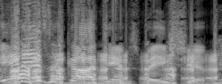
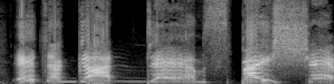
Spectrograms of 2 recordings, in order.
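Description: First: His own dazed echo of the magician's shout; awed agreement. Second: Much higher, slow, shouted "It's a goddamn spaceship!"; imitating the magician's triumphant bellow; booming showman shout. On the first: Retold or imitated. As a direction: repeat it back, amazed. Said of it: "And I was like". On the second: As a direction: belt it like a magician revealing the big trick. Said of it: "And he's like".

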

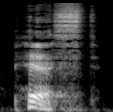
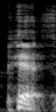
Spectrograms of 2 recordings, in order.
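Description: First: "pest" said with s before the t, p-e-s-t, the word he meant; corrected to pest. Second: "pets" said with a t before the s, p-e-t-s, the slip he made; wrong word pets. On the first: A Southern podcaster correcting pets to pest for listeners. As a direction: correct the slip and say "pest" with the s then t. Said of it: "I'm sorry, pest". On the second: A Southern podcaster slipping and saying pets instead of pest. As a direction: say "pets" as the mistaken word, t then s. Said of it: "dialect sometimes bring words together". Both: Shown as a demonstration.

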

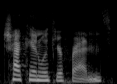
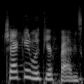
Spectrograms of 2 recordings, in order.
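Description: First: Said in the usual way. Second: "Check in with your friends" said high and pressing, with the stress on "in"; emphatic advice. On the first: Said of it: "most selfless thing you can do is just". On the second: Shown as a demonstration. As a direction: urge it, pitched up on "Check in". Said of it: "I think everybody should kinda do that".

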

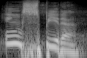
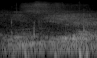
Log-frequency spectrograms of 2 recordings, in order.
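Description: First: Said in the usual way. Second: A soft unvoiced intake of air; audible breath in. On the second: Shown as a demonstration. Pastor acts out the word by breathing in audibly. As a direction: breathe in so it is heard. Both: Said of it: "Diga comigo, inspira".

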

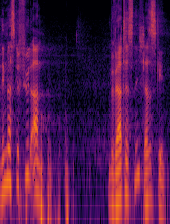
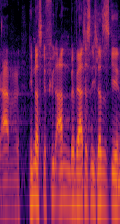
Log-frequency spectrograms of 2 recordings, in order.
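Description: First: Calm, patient repeat; calm advice repeated patiently; patient repetition. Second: Misunderstood echo. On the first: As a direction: say it again gently, as the friend. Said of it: "Er meinte". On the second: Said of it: "ich hab es nicht verstanden". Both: Retold or imitated.

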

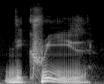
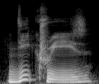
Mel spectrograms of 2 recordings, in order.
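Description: First: DeCREASE, pitched low before CREASE; stress on second syllable. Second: DEcrease, slow, weight on DE; stress on first syllable. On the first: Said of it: "si acentuamos la primera sílaba o la segunda". (decrease con acento en la segunda sílaba) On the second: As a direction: lean on DE in decrease. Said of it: "Por lo tanto, tenemos". (decrease lento, con acento en la primera sílaba) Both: Shown as a demonstration.

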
